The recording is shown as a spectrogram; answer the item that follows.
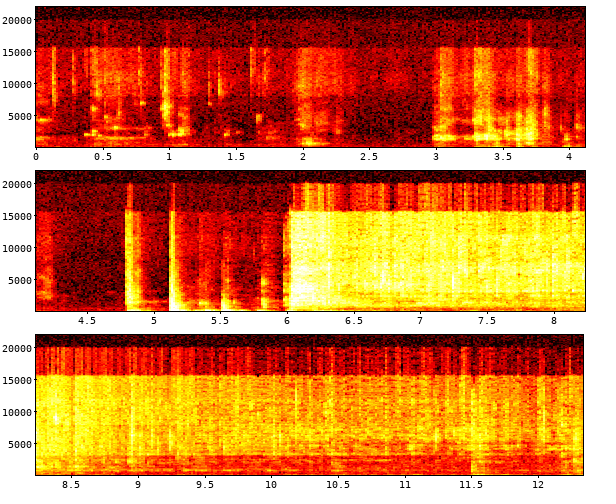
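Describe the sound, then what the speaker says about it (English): Water poured into a bucket, starting after a few clicks and knocks with a sudden splash, then a steady rushing fill that fades over several seconds, nearby in a quiet room. "Just putting some water in this bucket"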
